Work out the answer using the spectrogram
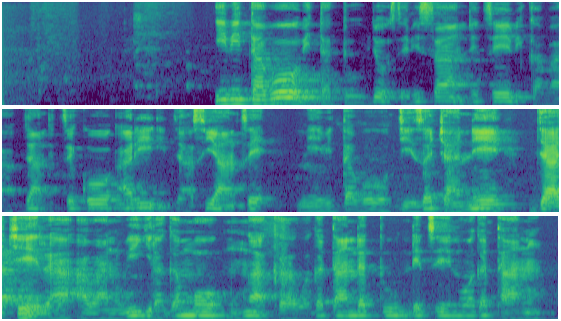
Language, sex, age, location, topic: Kinyarwanda, female, 18-24, Huye, education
